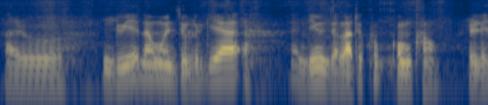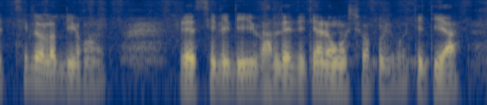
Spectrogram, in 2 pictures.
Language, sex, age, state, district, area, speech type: Assamese, male, 60+, Assam, Dhemaji, rural, spontaneous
